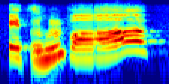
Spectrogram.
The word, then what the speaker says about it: pho: Hold on, it's pho, bitch. That is how you pronounce it.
